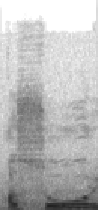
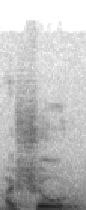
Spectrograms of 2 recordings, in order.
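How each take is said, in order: First: The middle consonant is a plain 's' sound. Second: The middle consonant is an 'sh' sound. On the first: This is the Arabic and Urdu form of the name. "हमारे अरबी और उर्दू में लफ्ज़ सीन इस्तेमाल होता है" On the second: This is the Hebrew form of the name. "वहाँ पर सीन की जगह शीन बोला जाता है"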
